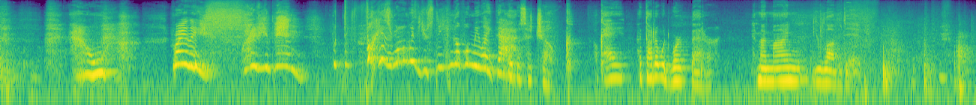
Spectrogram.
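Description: A boy speaks urgently nearby.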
